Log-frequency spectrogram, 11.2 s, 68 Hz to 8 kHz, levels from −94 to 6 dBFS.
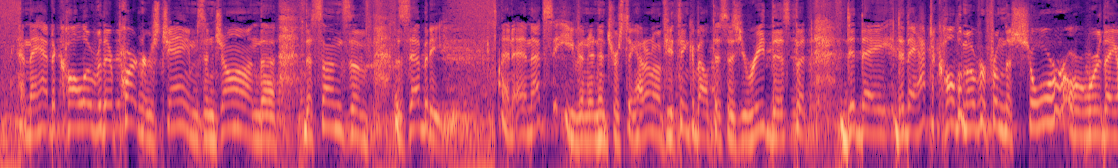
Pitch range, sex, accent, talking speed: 175-215 Hz, male, American, 270 wpm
